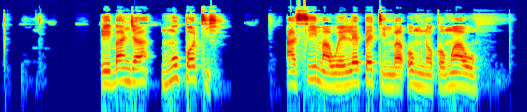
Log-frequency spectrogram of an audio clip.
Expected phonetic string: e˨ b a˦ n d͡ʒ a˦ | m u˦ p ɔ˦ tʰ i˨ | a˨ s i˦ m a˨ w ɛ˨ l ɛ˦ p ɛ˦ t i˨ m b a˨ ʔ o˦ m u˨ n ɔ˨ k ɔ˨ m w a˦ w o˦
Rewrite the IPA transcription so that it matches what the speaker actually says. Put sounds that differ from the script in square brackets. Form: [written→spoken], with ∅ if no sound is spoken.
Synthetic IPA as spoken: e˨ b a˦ n d͡ʒ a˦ | m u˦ p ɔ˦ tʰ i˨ | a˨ s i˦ m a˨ w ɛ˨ l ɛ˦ p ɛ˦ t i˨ m b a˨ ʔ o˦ m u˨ n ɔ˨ k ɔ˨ m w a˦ w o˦

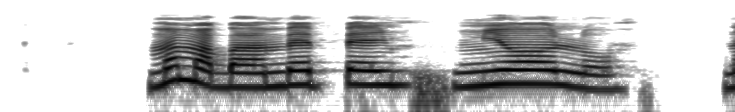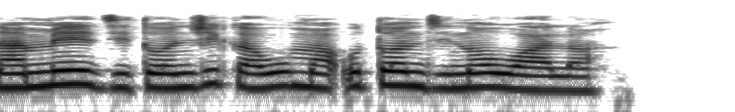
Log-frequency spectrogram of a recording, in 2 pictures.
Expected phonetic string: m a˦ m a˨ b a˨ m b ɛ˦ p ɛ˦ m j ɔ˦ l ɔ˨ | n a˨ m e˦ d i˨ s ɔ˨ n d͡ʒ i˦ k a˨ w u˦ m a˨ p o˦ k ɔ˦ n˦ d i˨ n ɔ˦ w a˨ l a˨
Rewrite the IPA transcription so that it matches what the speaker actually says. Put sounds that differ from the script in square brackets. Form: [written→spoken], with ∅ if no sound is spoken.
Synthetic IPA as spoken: m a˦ m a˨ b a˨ m b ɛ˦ p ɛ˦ m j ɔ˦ l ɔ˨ | n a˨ m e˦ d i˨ [s→t] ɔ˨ n d͡ʒ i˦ k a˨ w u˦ m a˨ [p→ʔ] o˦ [k→t] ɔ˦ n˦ d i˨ n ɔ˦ w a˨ l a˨

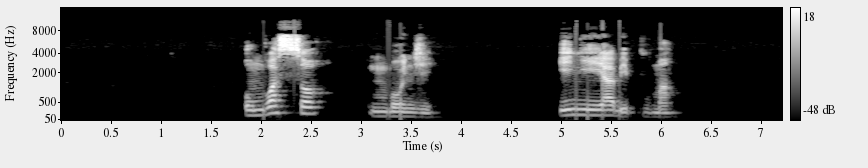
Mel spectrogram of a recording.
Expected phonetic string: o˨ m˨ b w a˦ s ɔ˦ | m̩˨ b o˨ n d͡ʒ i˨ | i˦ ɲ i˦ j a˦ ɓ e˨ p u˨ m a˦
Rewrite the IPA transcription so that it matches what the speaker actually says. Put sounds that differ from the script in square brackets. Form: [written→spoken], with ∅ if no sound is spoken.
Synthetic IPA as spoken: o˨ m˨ b w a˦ s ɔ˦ | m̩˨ b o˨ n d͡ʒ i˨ | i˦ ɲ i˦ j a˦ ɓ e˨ p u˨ m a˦

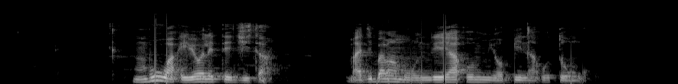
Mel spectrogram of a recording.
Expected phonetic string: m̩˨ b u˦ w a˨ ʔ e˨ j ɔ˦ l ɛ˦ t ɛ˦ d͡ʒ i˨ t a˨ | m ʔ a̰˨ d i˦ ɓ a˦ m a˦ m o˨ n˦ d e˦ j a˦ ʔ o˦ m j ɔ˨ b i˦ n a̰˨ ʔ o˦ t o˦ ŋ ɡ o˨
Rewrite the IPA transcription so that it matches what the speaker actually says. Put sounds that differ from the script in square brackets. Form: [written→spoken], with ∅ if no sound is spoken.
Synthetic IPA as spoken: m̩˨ b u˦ w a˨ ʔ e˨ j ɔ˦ l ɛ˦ t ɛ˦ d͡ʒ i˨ t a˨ | m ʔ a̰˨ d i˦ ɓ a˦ m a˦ m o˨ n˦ d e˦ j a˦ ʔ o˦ m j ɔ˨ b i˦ n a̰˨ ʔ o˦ t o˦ ŋ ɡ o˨

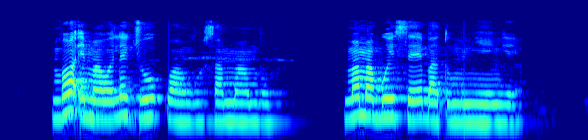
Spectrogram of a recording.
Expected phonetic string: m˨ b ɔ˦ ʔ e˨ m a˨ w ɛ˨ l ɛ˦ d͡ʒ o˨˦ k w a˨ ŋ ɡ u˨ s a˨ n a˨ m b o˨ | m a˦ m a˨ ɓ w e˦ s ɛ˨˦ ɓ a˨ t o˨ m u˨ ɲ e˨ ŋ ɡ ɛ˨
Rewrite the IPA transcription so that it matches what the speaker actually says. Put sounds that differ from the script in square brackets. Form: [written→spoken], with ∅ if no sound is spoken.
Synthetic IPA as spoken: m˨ b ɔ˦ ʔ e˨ m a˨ w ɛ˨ l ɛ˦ d͡ʒ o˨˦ k w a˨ ŋ ɡ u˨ s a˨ [n→m] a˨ m b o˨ | m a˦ m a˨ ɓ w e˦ s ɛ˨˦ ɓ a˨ t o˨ m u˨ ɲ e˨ ŋ ɡ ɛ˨

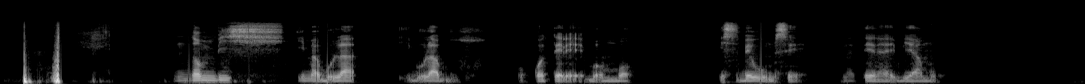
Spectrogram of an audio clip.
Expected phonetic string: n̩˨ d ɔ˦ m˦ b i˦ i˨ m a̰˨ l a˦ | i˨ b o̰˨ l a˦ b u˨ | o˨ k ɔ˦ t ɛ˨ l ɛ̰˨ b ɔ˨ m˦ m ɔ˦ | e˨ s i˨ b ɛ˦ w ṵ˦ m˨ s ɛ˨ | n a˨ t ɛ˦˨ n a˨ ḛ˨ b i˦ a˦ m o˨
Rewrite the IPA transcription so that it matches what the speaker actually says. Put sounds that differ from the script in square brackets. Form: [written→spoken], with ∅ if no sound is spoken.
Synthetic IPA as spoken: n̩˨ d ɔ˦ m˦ b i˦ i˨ m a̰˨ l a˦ | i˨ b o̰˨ l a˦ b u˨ | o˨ k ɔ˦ t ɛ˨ l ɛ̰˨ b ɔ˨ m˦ [m→b] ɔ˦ | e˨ s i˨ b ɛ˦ w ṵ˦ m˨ s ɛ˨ | n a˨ t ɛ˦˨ n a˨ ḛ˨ b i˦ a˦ m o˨

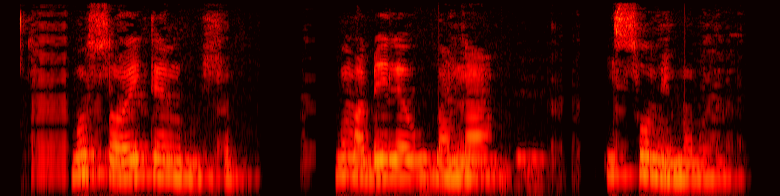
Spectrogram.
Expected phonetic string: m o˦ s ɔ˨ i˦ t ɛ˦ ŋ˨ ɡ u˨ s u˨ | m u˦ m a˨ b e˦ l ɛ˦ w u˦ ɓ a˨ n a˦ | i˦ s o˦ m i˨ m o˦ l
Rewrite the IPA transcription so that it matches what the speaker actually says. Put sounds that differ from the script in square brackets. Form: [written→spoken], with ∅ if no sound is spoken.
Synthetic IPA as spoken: m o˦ s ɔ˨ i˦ t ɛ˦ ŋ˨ ɡ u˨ s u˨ | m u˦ m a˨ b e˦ l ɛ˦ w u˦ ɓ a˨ n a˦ | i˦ s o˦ m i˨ m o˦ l

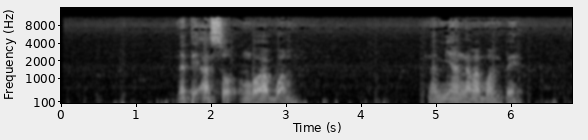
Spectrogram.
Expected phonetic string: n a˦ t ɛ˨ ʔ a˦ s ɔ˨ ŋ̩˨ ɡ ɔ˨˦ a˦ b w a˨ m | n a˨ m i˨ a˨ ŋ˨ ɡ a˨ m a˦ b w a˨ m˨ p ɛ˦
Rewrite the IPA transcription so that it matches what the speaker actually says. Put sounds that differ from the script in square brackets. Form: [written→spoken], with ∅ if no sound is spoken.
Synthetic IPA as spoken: n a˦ t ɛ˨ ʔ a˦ s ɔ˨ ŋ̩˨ ɡ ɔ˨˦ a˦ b w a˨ m | n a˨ m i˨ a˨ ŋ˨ ɡ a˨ m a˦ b w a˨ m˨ p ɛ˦

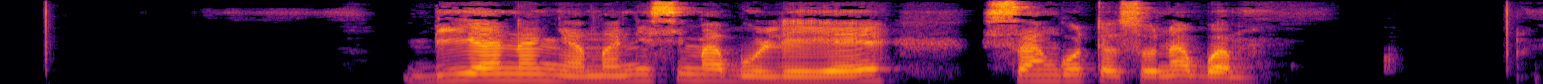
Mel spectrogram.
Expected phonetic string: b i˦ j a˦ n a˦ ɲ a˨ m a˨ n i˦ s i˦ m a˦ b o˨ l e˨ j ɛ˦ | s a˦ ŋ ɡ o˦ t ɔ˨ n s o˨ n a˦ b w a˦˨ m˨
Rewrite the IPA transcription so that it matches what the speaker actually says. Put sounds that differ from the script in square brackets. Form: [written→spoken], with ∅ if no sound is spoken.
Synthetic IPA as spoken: b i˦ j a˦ n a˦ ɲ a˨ m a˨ n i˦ s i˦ m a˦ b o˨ l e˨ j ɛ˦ | s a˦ ŋ ɡ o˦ t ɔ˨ [n→∅] s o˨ n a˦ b w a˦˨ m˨

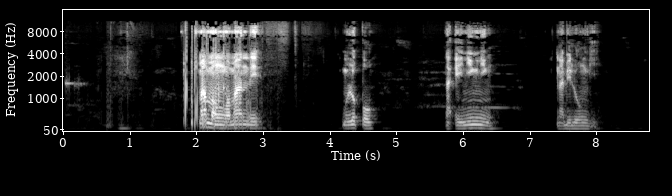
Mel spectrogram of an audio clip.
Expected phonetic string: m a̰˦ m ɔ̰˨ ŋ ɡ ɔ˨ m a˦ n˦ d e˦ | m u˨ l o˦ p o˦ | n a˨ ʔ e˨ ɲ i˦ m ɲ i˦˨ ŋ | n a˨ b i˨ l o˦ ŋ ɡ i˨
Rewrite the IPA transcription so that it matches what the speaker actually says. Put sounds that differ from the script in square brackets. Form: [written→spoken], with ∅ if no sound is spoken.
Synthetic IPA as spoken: m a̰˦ m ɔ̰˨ ŋ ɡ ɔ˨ m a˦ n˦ d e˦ | m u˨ l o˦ p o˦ | n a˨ ʔ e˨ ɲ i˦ [m→ŋ] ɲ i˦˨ ŋ | n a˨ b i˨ l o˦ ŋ ɡ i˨

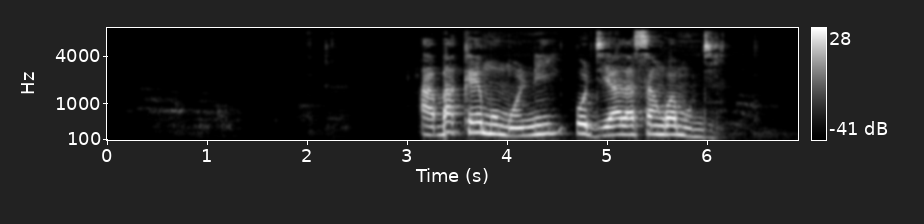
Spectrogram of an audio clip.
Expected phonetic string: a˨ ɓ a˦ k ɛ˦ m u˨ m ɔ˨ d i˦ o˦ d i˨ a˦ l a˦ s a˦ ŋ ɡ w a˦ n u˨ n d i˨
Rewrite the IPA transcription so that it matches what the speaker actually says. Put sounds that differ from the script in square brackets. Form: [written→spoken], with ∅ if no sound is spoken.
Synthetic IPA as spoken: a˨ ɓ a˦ k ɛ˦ m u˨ m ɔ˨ [d→n] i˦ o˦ d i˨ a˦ l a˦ s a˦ ŋ ɡ w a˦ [n→m] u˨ n d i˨

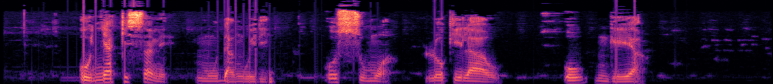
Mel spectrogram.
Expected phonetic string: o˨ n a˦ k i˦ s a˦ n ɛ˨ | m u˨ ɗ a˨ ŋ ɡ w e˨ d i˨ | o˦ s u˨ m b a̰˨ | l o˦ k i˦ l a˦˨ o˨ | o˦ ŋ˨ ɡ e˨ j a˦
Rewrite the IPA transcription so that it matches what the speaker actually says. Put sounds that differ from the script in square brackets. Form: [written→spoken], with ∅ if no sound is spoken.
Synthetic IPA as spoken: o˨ [n→ɲ] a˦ k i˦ s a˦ n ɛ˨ | m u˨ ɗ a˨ ŋ ɡ w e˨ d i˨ | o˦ s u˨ m [b→w] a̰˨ | l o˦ k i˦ l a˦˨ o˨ | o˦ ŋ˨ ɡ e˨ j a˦

